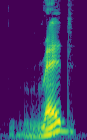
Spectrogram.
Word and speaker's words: read: Read et read s'écrivent de la même façon, c'est-à-dire R-E-A-D. Mais ça se prononce différemment.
